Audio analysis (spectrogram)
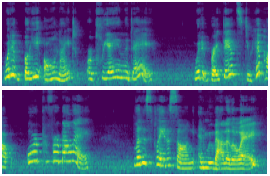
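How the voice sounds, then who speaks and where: A young adult woman hosting a children's read-aloud, reading picture-book text in an expressive sing-song way with drawn-out emphasis. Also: fairly high pitch. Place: small indoor room with bookshelf. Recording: roomy echo, faint background noise.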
